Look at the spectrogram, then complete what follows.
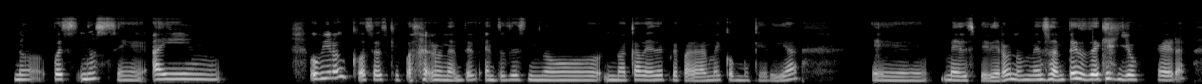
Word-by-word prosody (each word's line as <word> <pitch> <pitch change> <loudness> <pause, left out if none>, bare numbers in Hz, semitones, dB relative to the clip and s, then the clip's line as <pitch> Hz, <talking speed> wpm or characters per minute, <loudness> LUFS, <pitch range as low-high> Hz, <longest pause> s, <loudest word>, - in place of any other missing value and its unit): No, 225 0 -3
pues, 235 0 +2
no 250 +2 +2
sé, 200 -7 -2
hay 245 +1 +3
mm 235 -1 -3 0.9
hubieron 300 +6 +3
cosas 220 -9 -1
que 215 - -11
pasaron 205 0 0
antes, 205 +2 -4
entonces 210 +1 -3
no 195 -1 -1
no 205 -1 -2
acabé 200 0 +1
de 215 - +1
prepararme 200 -1 -3
como 190 -2 -6
quería. 90 - -5 0.7
Eh, 175 - -4
me 205 -6 0
despidieron 190 +3 0
un 215 +1 -2
mes 220 +2 +2
antes 230 +3 +6
de 230 0 +10
que 265 +2 +2
yo 220 0 +3 0.2
fuera. 200 -1 -1
210 Hz, 145 wpm, -21 LUFS, 195-230 Hz, 0.9 s, de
